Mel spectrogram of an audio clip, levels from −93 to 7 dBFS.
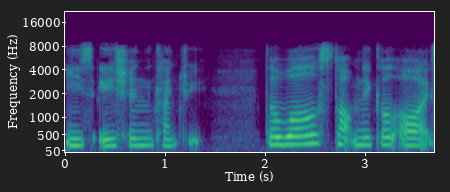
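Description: At 2.61 to 2.71 s, a lost packet rebuilt from error correction: a 60 ms stretch, fitting about three dropped Opus packets, was played from the low-bitrate backup copies. There is no gap, but the speech turns briefly rougher and noisier, appearing on the spectrogram as smeared, grainier harmonics beneath the call path's 8 kHz ceiling.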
